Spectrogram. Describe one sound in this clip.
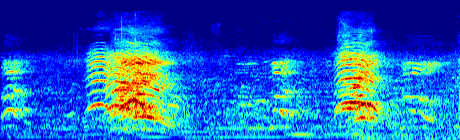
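A group of children shout together sharply.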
